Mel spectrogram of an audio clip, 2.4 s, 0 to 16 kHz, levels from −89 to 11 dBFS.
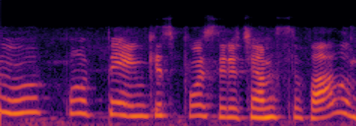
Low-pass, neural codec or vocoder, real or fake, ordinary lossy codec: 7.2 kHz; codec, 16 kHz, 4 kbps, X-Codec, HuBERT features, trained on balanced general audio; fake; Opus, 24 kbps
